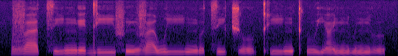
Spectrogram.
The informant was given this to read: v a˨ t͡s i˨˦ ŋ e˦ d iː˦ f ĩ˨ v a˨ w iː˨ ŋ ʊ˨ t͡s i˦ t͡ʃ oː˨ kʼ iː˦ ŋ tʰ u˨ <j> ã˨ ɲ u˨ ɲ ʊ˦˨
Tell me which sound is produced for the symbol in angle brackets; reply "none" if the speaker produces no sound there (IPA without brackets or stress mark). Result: j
